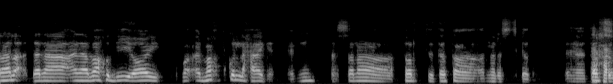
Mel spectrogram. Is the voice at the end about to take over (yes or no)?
no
